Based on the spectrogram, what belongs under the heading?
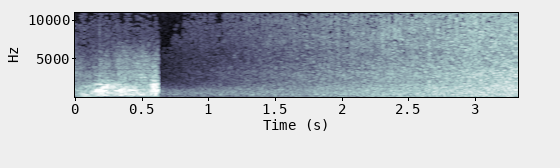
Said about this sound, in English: And the river. Listen, it's roaring. Ghazal Ozan is one of the roaring rivers of Iran.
